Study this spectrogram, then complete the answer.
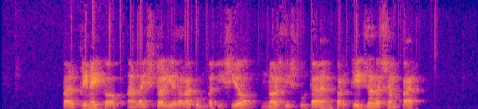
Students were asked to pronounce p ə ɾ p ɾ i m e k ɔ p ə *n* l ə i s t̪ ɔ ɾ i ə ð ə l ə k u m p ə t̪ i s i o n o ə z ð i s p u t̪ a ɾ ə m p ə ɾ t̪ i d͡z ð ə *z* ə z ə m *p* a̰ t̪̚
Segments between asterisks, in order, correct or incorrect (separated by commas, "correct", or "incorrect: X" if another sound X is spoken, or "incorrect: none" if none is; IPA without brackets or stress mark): correct, incorrect: ð, correct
